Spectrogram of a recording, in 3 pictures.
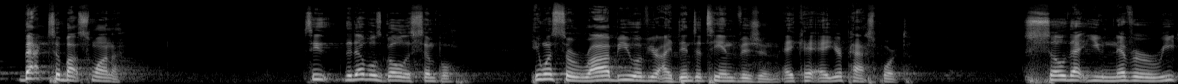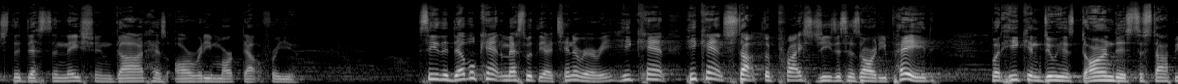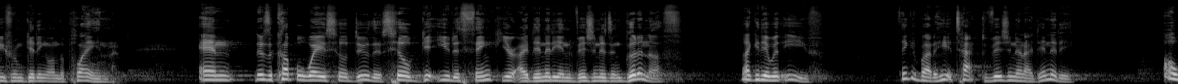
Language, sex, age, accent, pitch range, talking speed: English, male, 20-39, American, 165-215 Hz, 175 wpm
